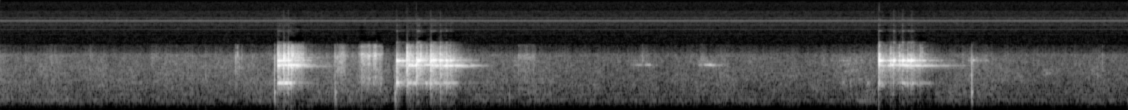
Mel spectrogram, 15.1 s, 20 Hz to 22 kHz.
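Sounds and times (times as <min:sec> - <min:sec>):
glass tumbler clattering and ringing: 0:03.7 - 0:04.2, 0:05.3 - 0:06.5, 0:11.7 - 0:13.0.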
